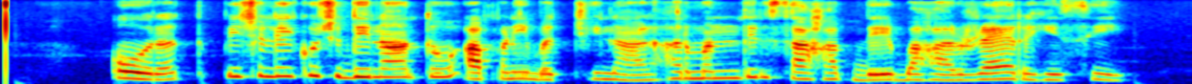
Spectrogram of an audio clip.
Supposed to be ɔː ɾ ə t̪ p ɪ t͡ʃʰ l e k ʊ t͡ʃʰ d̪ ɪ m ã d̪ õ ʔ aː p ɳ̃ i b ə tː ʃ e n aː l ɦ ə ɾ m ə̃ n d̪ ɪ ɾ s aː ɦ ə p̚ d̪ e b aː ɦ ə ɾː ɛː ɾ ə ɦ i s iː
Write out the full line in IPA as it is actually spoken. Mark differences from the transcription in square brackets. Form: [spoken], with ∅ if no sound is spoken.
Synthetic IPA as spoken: ɔː ɾ ə t̪ p ɪ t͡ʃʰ l e k ʊ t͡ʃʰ d̪ ɪ [n] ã [t̪] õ ʔ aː p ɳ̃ i b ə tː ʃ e n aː l ɦ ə ɾ m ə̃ n d̪ ɪ ɾ s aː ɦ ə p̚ d̪ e b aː ɦ ə ɾː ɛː ɾ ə ɦ i s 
